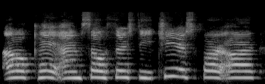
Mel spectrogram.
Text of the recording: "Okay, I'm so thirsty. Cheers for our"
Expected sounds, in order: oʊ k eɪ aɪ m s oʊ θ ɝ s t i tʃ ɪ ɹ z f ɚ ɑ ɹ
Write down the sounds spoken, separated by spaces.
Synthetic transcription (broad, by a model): oʊ k eɪ aɪ m s oʊ θ ɝ s t i tʃ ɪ ɹ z f ɚ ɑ ɹ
